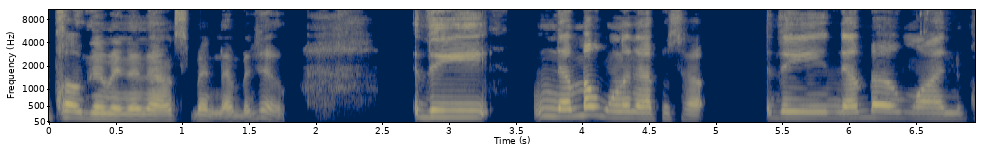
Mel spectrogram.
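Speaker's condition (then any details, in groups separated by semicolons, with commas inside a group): Cerebral palsy, mixed, moderate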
